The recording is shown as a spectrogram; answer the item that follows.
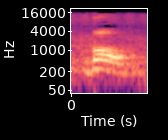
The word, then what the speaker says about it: bomb: इसमें did you notice something, when we will notice that b before the b, when you will notice before the b, if m is here, so we will never pronounce b, we always keep on the silent mode to b, okay.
